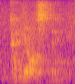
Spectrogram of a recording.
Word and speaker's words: gnostic: Agnostic? Gnostic. Agnostic? The G is silent. Keep the distance, right?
